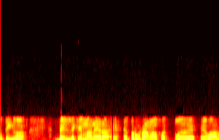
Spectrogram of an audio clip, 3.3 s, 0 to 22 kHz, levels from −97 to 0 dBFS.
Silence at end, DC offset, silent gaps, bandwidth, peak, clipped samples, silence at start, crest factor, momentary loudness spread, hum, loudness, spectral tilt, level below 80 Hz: 0 s; under 0.1%; none; 3.9 kHz; -2 dBFS; under 0.1%; 0 s; 18 dB; 5 LU; none; -20 LUFS; -8.5 dB/octave; -58 dBFS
